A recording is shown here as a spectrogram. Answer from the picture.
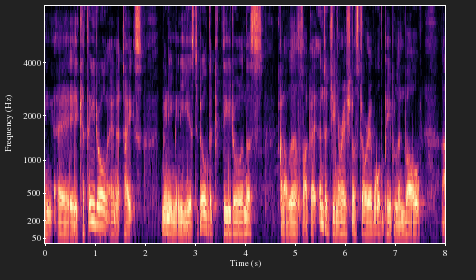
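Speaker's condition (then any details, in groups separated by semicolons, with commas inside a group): No condition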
